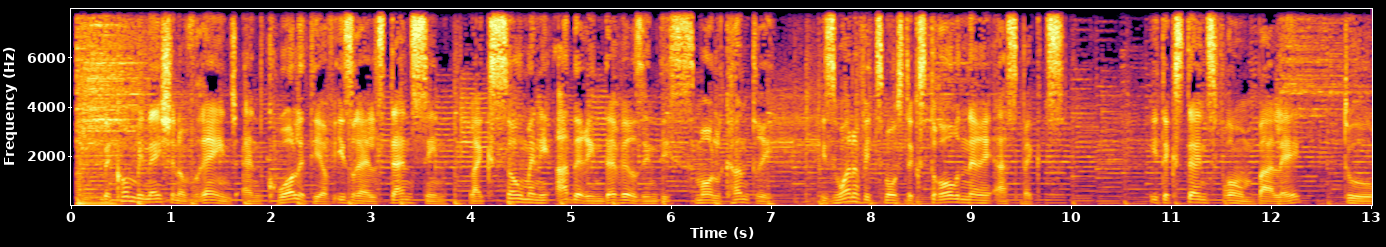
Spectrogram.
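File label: Hebrew English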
